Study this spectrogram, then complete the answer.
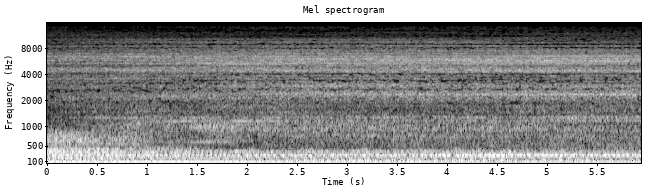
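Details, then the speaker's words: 1985 Shelby Charger start, new injector wiring harness: steady fast idle well above normal tickover, no dips or hunting; high idle. "But it's definitely idling high. Oh yeah, she's idling good and high."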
